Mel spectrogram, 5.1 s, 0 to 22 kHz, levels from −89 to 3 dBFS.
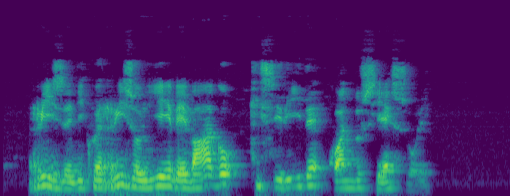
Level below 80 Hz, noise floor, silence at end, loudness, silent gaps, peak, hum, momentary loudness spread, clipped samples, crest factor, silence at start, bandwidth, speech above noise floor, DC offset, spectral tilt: -54 dBFS; -75 dBFS; 0.85 s; -19 LUFS; none; -2 dBFS; none; 9 LU; under 0.1%; 18 dB; 0.3 s; 7.6 kHz; 56 dB; under 0.1%; -5 dB/octave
